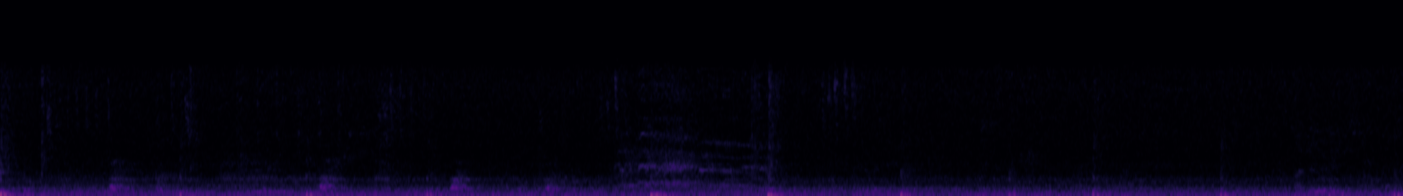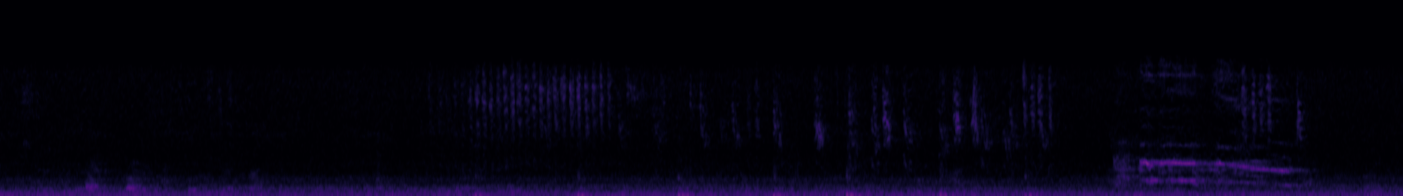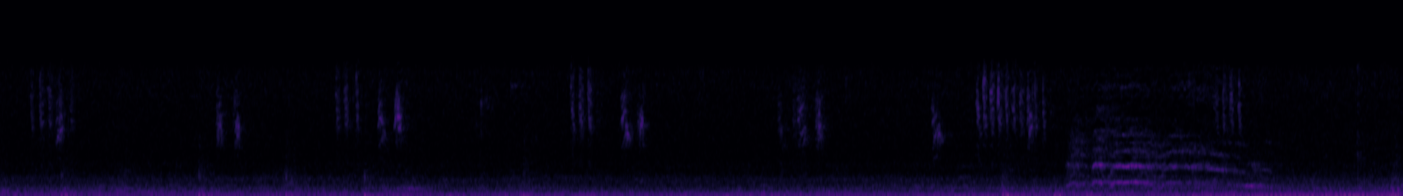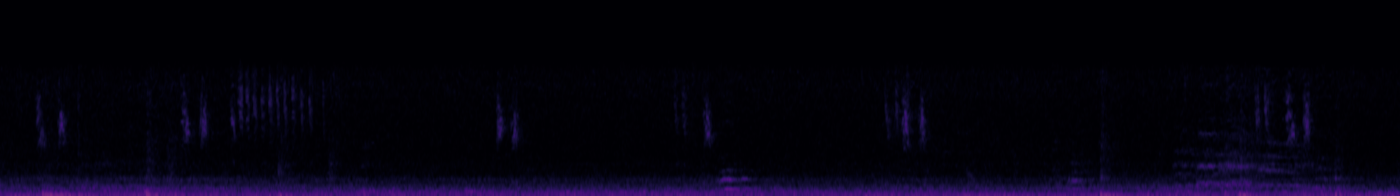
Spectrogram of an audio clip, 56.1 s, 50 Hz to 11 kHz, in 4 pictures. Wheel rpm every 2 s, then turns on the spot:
0, 0, 0, 0, 0, 0, 0, 0, 0, 0, 0, 0, 0, 0, 0, 0, 0, 0, 0, 0, 0, 0, 0, 0, 0, 0, 0, 0.
none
